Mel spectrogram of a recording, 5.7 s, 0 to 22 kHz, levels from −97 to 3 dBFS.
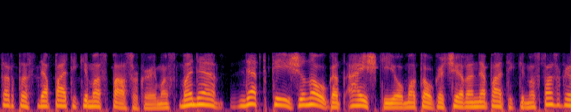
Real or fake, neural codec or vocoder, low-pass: real; none; 3.6 kHz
